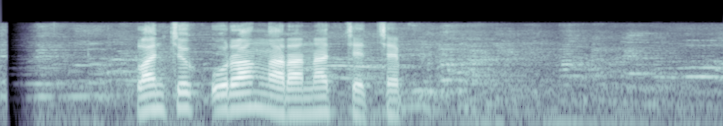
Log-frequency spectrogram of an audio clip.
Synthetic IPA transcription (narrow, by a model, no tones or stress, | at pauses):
plaɲt͡ʃʊk̚uɾaŋːaɾanḁt͡ʃɛt͡ʃɛp̚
